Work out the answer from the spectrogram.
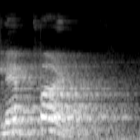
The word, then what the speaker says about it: leopard: Leopard, no R sound.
